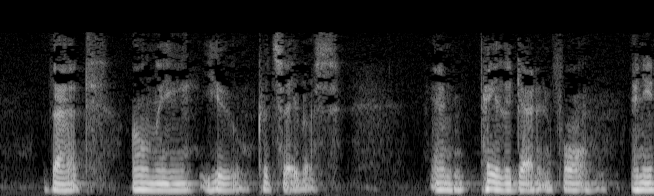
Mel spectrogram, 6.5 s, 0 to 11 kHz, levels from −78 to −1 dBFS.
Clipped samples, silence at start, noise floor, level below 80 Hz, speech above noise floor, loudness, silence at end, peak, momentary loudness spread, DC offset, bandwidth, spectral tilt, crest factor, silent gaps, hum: under 0.1%; 0.45 s; -52 dBFS; -56 dBFS; 32 dB; -21 LUFS; 0 s; -4 dBFS; 14 LU; under 0.1%; 6.4 kHz; -8 dB/octave; 18 dB; none; none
